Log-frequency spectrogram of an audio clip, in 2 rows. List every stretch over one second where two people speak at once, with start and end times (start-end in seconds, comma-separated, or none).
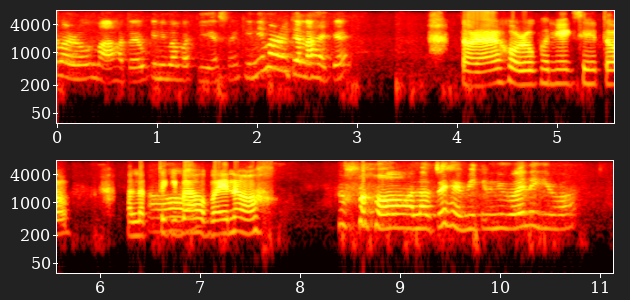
none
